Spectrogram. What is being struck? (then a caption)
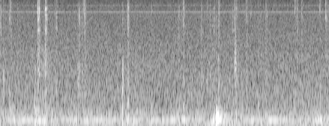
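Plastic laptop keyboard. Fingertips slowly tap the keys of a white plastic laptop keyboard, giving six soft, quiet clicks with bright, crisp edges spaced unevenly across the clip. Each tap dies out almost at once over a faint steady low hum.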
